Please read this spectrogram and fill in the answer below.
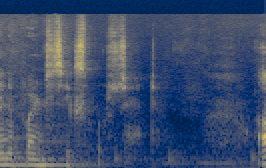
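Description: A man's voice: a drawn-out word falling in pitch and fading out in the first half-second, followed by faint, soft voice sounds.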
